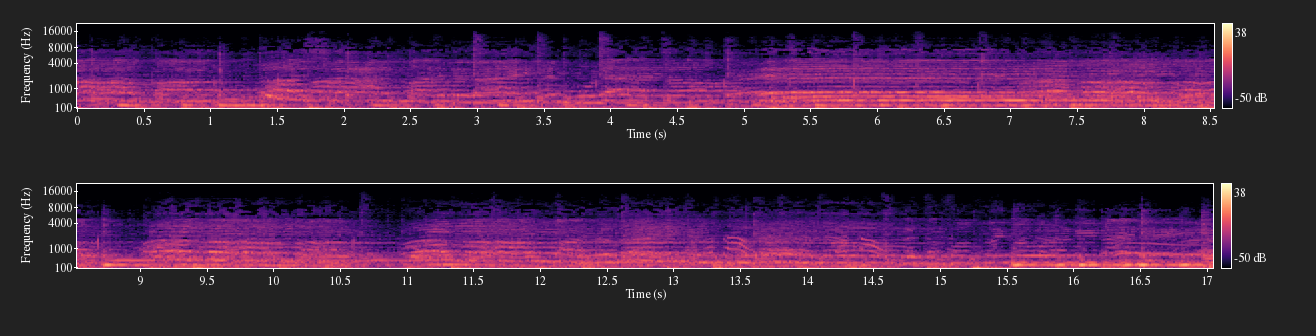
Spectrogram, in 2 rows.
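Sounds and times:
chorus of voices singing: 0:00.0 - 0:17.0
woman singing lead: 0:00.0 - 0:17.0.

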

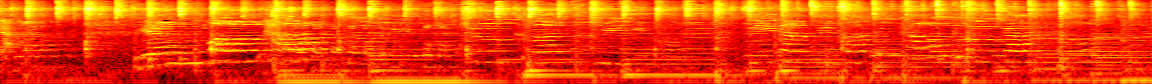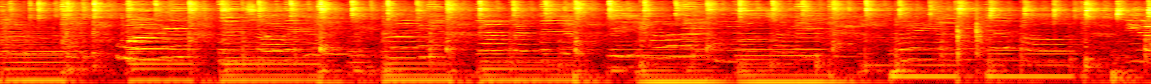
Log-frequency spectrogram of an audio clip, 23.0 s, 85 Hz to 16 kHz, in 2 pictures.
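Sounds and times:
hand percussion beat: 0:00.0 - 0:23.0
woman singing: 0:00.0 - 0:23.0
strummed acoustic guitar: 0:01.4 - 0:23.0.

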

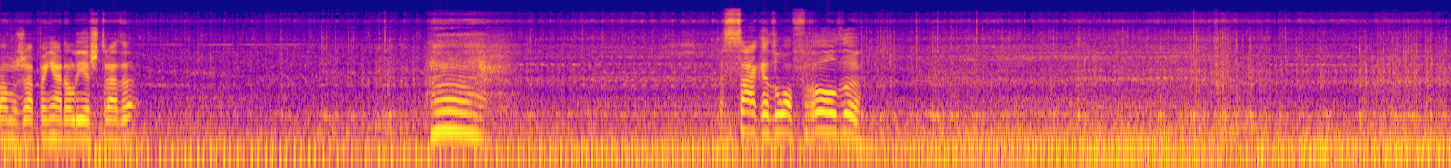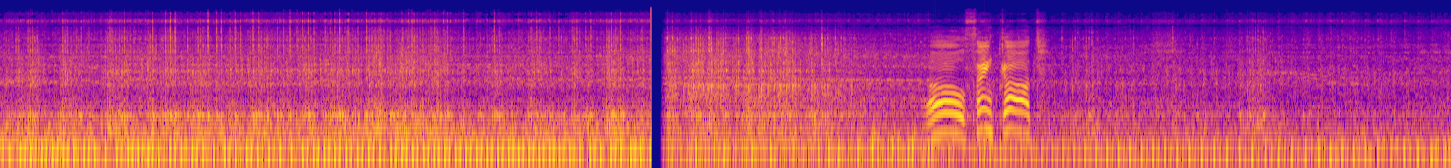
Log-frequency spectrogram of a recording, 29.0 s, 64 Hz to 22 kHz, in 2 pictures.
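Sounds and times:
motorcycle engine running slowly: 0:00.0 - 0:29.0
rattle of riding over gravel: 0:00.0 - 0:29.0.

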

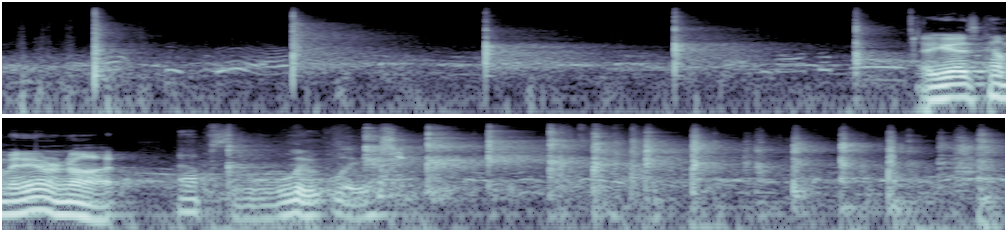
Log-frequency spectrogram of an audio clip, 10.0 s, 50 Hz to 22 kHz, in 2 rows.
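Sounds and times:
slow hand clapping: 0:01.4 - 0:01.8, 0:02.4 - 0:02.8, 0:03.4 - 0:04.6, 0:06.1 - 0:10.0.

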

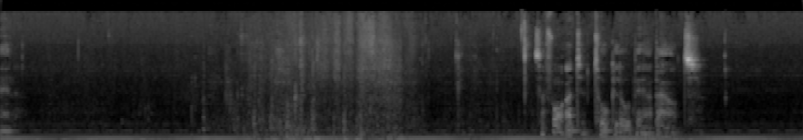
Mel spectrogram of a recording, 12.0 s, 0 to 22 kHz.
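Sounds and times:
low electrical hum: 0:00.0 - 0:12.0
soft rustling: 0:00.7 - 0:07.7.

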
